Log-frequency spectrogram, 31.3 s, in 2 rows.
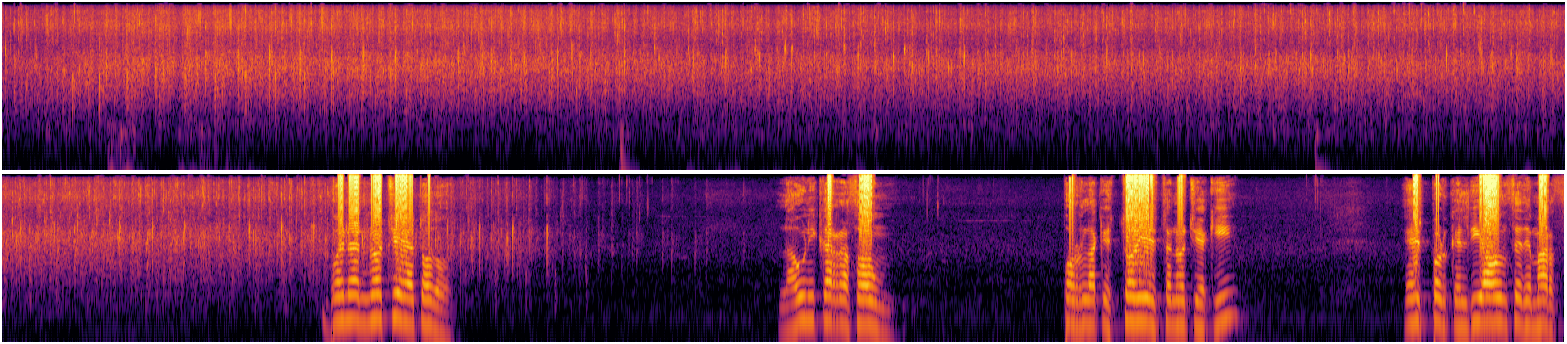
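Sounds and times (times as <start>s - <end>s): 
warm applause from audience: 0.0s - 22.7s
speech: 18.9s - 20.2s, 23.4s - 24.6s, 26.3s - 28.1s, 29.6s - 31.2s.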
